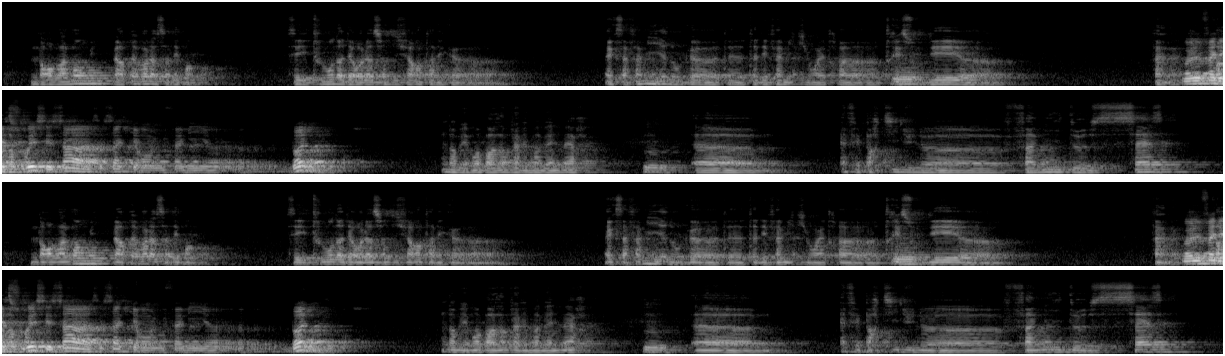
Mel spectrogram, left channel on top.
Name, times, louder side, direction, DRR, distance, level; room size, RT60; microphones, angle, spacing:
voice 1, 0.3-2.0 2.9-5.0 6.0-10.0 11.5-11.8 12.1-12.5 16.6-18.1 19.1-19.9 20.6-23.8, equal, 65° right, 1 dB, 6.3 m, -31 dB
voice 2, 11.8-15.7 18.6-18.9, left 1 dB, 30° right, 0 dB, 2.2 m, -21 dB
26.0 x 19.0 x 7.4 m, 1.0 s
head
